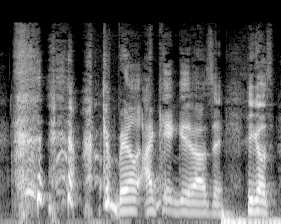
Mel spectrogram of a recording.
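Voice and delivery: ordinary delivery

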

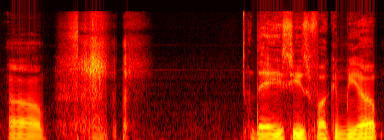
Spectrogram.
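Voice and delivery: ordinary talk, nothing marked

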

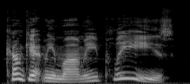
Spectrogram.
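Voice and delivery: put-on high child's cry slowing into a drawn-out plea; frightened child's wailing plea; terrified boy crying out. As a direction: beg like a scared little boy. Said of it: "the voice cried".

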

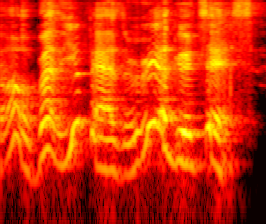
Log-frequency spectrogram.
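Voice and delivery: slow, chuckling praise; laughing. Retold or imitated. Minister laughing as he tells Jesse he passed. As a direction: laugh through the words, slowly. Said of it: "he's laughing now".

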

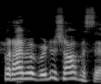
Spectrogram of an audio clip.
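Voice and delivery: hint of an affronted British officer insisting on his rank; indignant British officer. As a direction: lightly play the put-out officer protesting. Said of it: "And he's like".

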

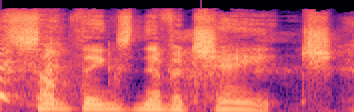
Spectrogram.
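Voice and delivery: low, slow tough-guy voice; Vin Diesel. Acted. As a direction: drop it low and take your time. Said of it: "Cut to Vin Diesel".

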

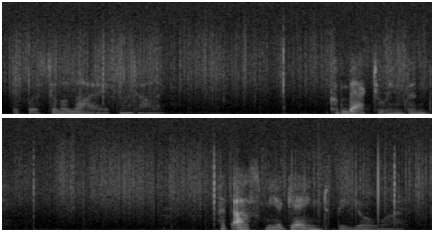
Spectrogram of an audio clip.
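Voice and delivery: hushed tender farewell. Acted. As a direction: say it softly, holding back tears.

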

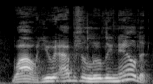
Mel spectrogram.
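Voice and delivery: high, loud amazed praise; excited. Real, not acted. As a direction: gush with amazement. Host praising caller's prediction.

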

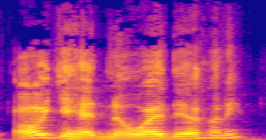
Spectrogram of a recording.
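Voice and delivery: ordinary talk

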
